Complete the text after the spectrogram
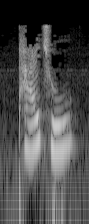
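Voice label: "排除", Mandarin Chinese; hsk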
